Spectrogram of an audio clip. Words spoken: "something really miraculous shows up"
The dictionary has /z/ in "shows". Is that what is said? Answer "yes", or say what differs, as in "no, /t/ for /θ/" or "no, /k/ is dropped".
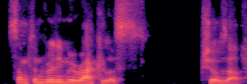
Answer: yes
